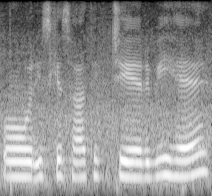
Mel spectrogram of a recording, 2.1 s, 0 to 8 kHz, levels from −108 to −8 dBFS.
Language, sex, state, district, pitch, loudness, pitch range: Hindi, female, Haryana, Jhajjar, 200 Hz, -14 LUFS, 195-210 Hz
